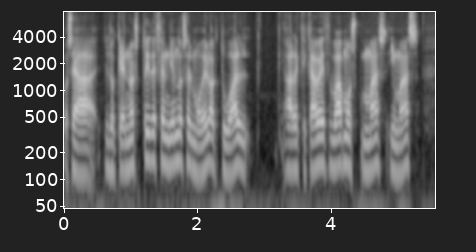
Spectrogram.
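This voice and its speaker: A man talks at a moderate pace with an unremarkable speaking voice. His medium pitch holds fairly even intonation. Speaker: pharmacist and book author. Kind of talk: radio interview. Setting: radio studio.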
